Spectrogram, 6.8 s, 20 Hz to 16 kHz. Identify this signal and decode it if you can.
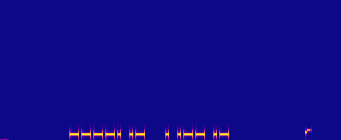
Morse code, heard as a keyed tone, about 20 wpm, 700 Hz. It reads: 9A EWA
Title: Field Day Exchanges Encore - 20wpm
